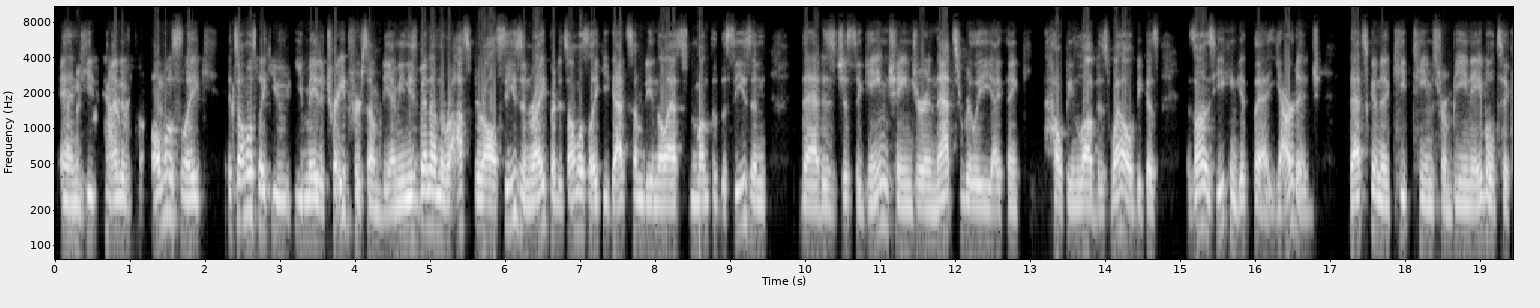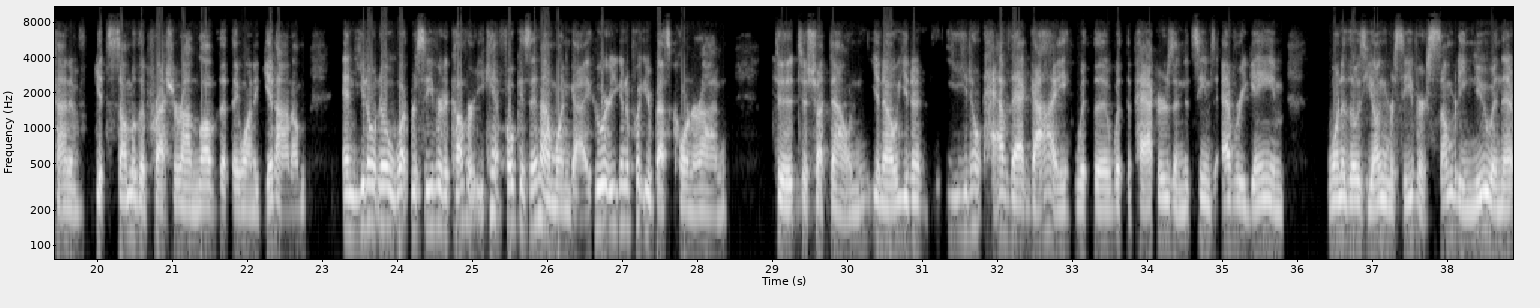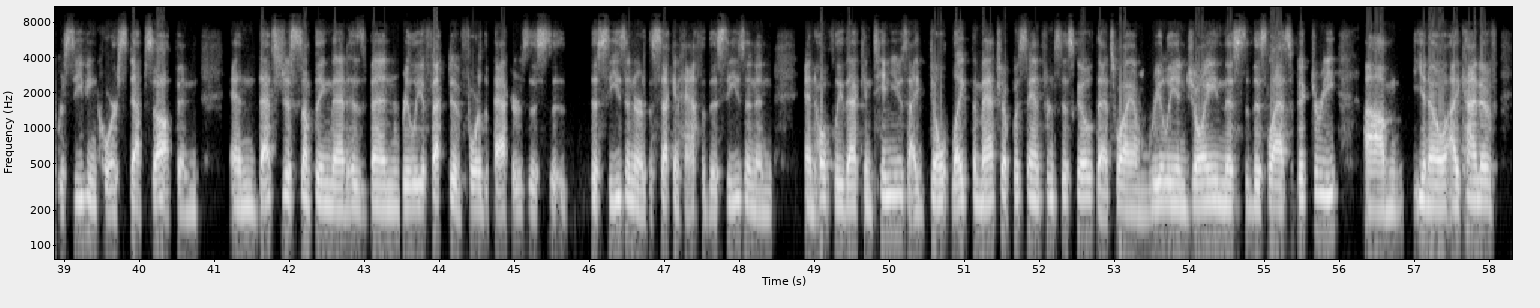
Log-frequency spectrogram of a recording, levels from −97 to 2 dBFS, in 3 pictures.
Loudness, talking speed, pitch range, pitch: -13 LUFS, 205 wpm, 110-125 Hz, 115 Hz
